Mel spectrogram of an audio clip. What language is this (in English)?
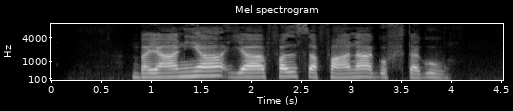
Urdu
